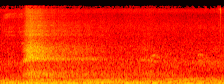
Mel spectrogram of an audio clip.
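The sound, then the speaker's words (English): One short, breathy exhale after a held breath: a soft burst of air near the start, then quiet, steady low background noise. “Inhale. Hold it. Exhale.”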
